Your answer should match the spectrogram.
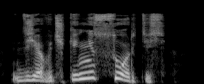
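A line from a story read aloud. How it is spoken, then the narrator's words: Grimacing request. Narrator (Russian): скривившись, попросил он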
